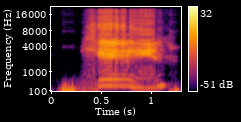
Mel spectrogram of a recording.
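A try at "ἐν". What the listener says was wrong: Nope, no breathing there.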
